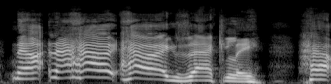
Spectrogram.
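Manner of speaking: very high, drawn-out Southern drawl. Questioning the other speaker again as a mock attorney: playing a southern attorney. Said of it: "you gotta say now a lot".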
